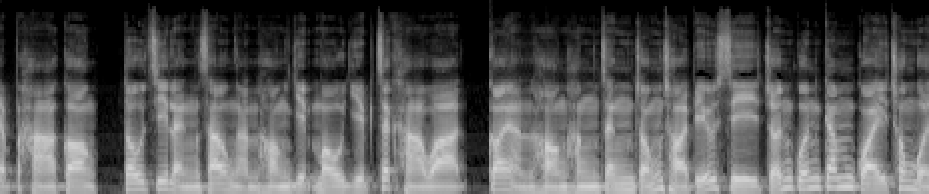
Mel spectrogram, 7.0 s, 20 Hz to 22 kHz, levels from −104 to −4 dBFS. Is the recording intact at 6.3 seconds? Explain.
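Yes, the audio at 6.3 seconds is intact, with no dropout, click, distortion or other fault audible at that moment.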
